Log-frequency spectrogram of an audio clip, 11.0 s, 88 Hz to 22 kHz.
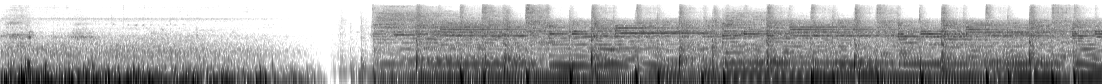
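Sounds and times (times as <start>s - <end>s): background music with steady beat: 3.3s - 11.0s.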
